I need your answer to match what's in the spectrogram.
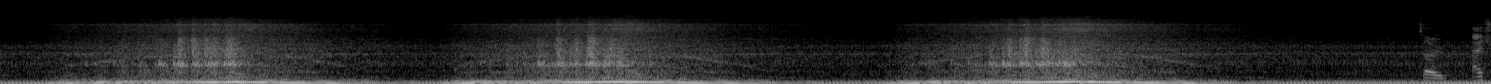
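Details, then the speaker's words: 2006 Ford Transit 2.2 diesel: idles well, but each throttle blip sounds strained and rough with lots of smoke out the back; faulty EGR valve suspected. "Now basically, as you can hear, she idles pretty well. As soon as I throttle her up, you listen. If you look out the back, lots of smoke."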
